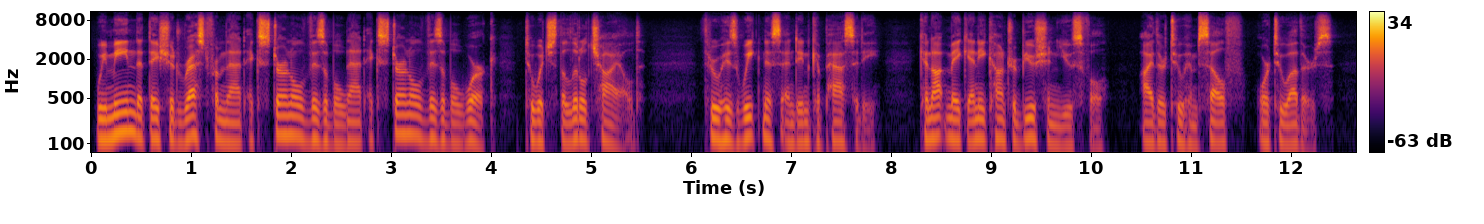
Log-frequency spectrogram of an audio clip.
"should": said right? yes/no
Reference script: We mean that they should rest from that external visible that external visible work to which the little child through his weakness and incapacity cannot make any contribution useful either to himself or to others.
yes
